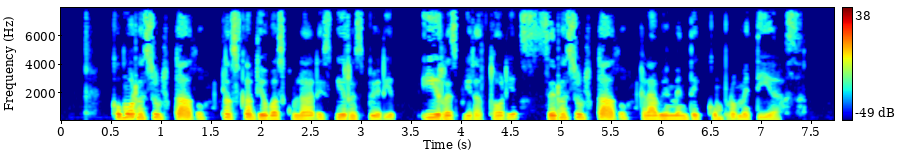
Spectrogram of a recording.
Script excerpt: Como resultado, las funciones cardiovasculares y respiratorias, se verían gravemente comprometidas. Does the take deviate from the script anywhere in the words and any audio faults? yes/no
yes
